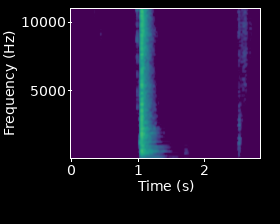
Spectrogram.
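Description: A hand slaps a rubber drum pad with a sharp thud.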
